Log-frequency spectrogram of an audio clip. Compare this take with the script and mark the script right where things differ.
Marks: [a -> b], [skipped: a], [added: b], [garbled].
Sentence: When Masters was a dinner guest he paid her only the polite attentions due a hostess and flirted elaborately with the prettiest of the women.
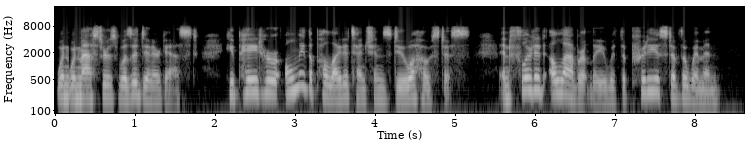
When [added: when] Masters was a dinner guest he paid her only the polite attentions due a hostess and flirted elaborately with the prettiest of the women.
